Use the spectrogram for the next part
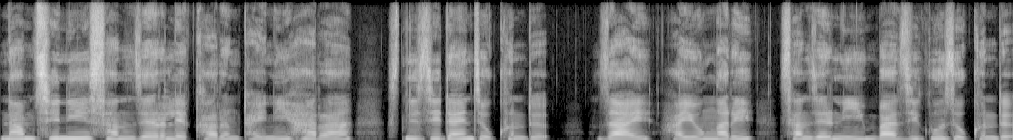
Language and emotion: Bodo, neutral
